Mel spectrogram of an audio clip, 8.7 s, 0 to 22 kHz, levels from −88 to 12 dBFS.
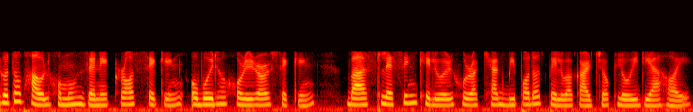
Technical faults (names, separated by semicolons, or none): none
